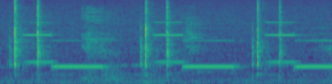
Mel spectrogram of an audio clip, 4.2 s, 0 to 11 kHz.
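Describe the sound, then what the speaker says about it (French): A 7-Eleven shop door chime in Bangkok rings three times in a row. Each time it gives a bright electronic ding-dong with a held tone, over a faint room hum. "Le seul truc que j'aime bien, c'est la sonnette du 7-Eleven ici"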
